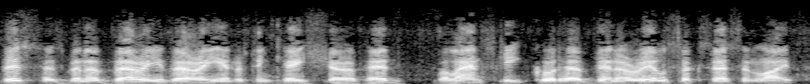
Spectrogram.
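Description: An actor playing a moralizing police commissioner, speaking formally and solemnly in a scripted 1940s radio program. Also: male voice, medium pitch, animated, moderate pace, bright, forceful tone. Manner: formal, sententious. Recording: muffled old radio recording.

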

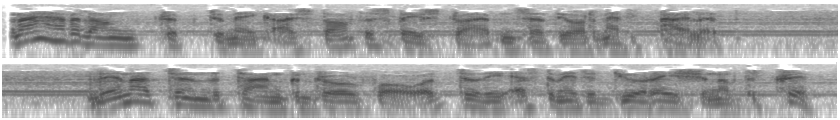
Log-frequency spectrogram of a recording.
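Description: An actor playing a courteous, precise alien emissary in a 1960s radio drama, genteel and mildly condescending. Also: male voice, lowish voice, big pitch swings, a little fast. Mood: patiently explaining. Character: polite, mild alien emissary bent on pruning humanity. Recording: dull, hissy 1960s radio recording.

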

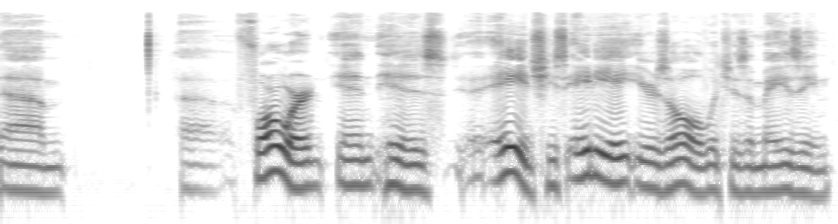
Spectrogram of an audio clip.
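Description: A man's voice: mid-range voice, dry recording, studio quality. A man hosting an interview show, talking in a chatty, enthusiastic way with plenty of fillers as he promotes upcoming episodes. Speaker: podcast host.

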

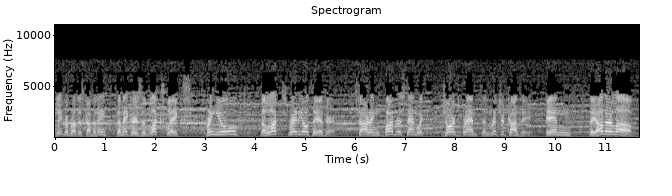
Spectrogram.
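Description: A thin, narrow-band vintage broadcast with music behind a male announcer. His voice is very high and animated, grand and emphatic in formal 1940s style. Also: unhurried. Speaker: radio announcer. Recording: tinny 1940s radio broadcast.

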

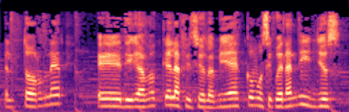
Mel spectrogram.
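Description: A woman's voice: medium pitch, fairly even intonation, a little fast, a little mellow, faint music behind. A woman, a guest in an interview, talking in an earnest, upbeat way and explaining at length. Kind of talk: conversational interview.

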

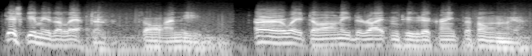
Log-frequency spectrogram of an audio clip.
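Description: A man's voice: low-pitched, expressive, normal speed, sharp tone. An actor playing a self-important small-town businessman in a 1940s radio comedy, with a folksy rural Southern American drawl and a dismissive manner. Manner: pompous, dismissive. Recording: noisy vintage 1940s radio recording.

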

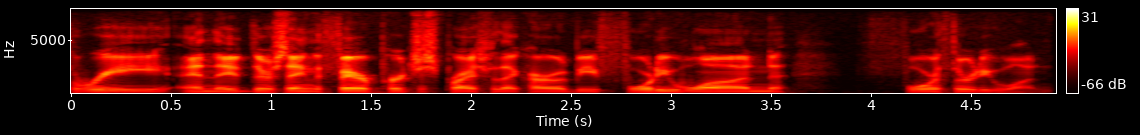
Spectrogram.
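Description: A man in casual podcast chat, calm and measured as he reads out figures. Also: lowish voice.

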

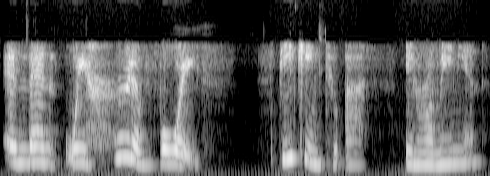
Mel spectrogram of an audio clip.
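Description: Female interview guest, earnest measured storyteller, husky voice over a phone-like line. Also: on the high side. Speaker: guest telling her story. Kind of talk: personal testimony in an interview. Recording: tinny phone-line sound.

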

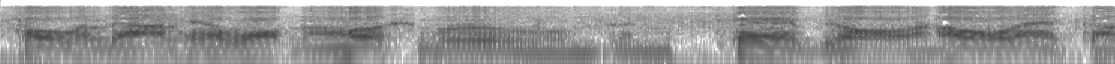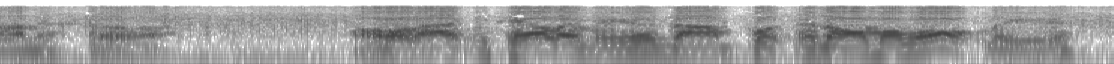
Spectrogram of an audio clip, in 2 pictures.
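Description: High-voiced folksy old country storekeeper. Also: male voice, expressive, moderate pace, a bit bright. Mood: grumbling. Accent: rural Southern US. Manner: homespun, plain-spoken, grumbling. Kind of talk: 1930s radio comedy acting. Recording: dull, noisy 1930s radio recording.

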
